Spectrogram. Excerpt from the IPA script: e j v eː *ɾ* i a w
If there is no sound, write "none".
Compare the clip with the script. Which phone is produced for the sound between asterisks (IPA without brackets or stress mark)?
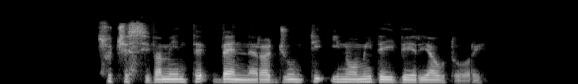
ɾ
